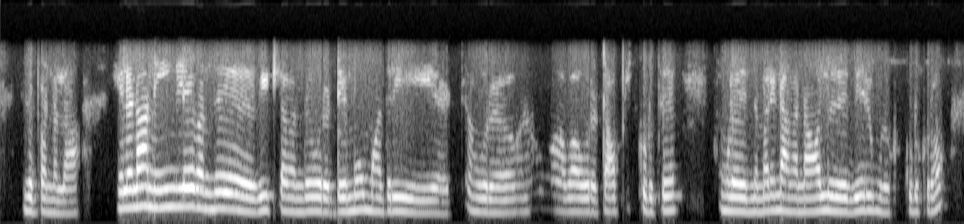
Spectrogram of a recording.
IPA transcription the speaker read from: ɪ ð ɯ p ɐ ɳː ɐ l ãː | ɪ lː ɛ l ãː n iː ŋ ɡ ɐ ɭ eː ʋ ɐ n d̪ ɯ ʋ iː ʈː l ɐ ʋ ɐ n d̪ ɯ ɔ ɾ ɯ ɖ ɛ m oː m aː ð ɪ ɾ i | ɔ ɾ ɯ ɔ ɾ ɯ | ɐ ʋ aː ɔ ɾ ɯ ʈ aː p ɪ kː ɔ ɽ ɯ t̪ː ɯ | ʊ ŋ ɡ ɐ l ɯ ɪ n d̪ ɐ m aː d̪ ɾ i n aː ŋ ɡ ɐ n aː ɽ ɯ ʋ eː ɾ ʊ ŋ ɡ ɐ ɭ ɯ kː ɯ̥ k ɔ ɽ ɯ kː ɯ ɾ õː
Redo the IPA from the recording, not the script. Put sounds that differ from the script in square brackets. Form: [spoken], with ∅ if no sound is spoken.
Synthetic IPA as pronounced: ɪ ð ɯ p ɐ ɳː ɐ l ãː | ɪ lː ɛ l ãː n iː ŋ ɡ ɐ ɭ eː ʋ ɐ n d̪ ɯ ʋ iː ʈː l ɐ ʋ ɐ n d̪ ɯ ɔ ɾ ɯ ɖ ɛ m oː m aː ð ɪ ɾ i | ɔ ɾ ɯ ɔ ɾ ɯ | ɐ ʋ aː ɔ ɾ ɯ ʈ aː p ɪ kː ɔ ɽ ɯ t̪ː ɯ | ʊ ŋ ɡ ɐ [ɭ] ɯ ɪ n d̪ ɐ m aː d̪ ɾ i n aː ŋ ɡ ɐ n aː [l] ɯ ʋ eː ɾ ʊ ŋ ɡ ɐ ɭ ɯ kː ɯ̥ k ɔ ɽ ɯ kː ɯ ɾ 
